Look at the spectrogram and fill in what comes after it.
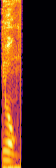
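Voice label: "yong", Mandarin Chinese syllable, neutral tone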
